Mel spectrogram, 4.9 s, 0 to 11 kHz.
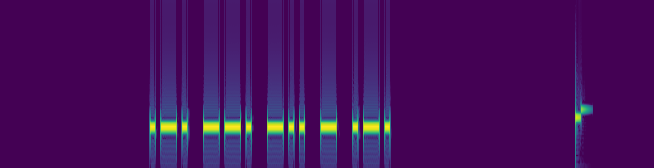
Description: Morse code, heard as a keyed tone, about 29 wpm, 700 Hz. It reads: RGDTR
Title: Code Groups - 5 Letters - 30wpm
